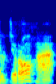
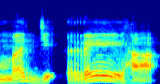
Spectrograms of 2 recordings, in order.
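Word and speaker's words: مَجْرٰىهَا: Jadi teman-teman tidak boleh membacanya majroha, tapi bacanya dengan bacaan miring, yaitu majreha, gitu.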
